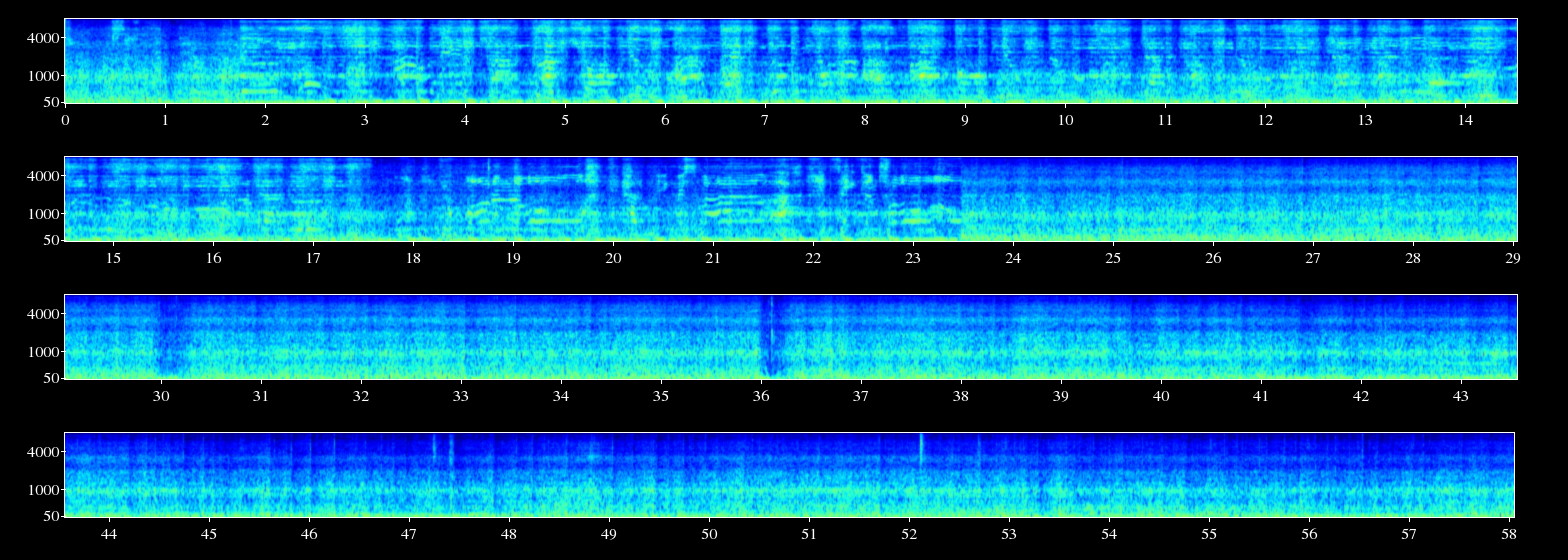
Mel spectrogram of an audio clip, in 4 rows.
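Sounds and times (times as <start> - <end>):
car engine rumbling: 0.0 - 58.0
road and wind noise: 0.0 - 58.0.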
